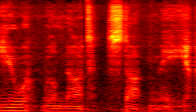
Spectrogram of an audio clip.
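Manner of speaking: soft, hushed half-whisper, directed close. Narrating a fight, voicing an attacker's line to the player: half-whisper. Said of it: "And she whispers to you".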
